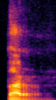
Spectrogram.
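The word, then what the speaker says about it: בר: Rose sebelah kanan ya base dan race itu kalau dijadiin satu itu bacanya bar bar itu adalah San bahasa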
